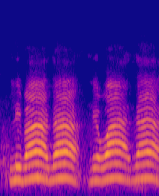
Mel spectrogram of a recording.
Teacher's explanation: واو کو موٹا اور 1 سیکنڈ کی مد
